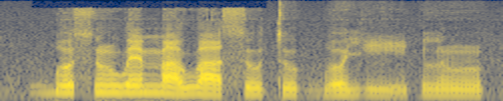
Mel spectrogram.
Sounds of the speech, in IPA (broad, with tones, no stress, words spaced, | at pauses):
ɡ͡bo˦sũ˦wɛ˦ ma˦wa˧ su˧tu˨ɡ͡bo˧ji˨ | lũ˨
